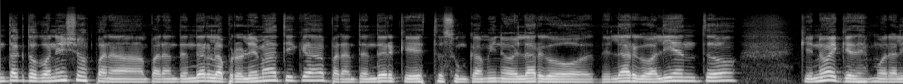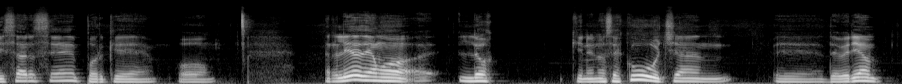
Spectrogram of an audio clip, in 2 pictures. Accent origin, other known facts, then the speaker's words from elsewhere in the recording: Tolosa, Buenos Aires Province, Argentina; yo, por ejemplo, soy de Tolosa y conocemos lo que ha pasado.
